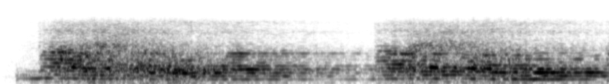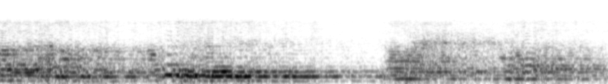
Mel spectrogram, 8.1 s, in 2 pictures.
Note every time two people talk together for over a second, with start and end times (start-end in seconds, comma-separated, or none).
none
